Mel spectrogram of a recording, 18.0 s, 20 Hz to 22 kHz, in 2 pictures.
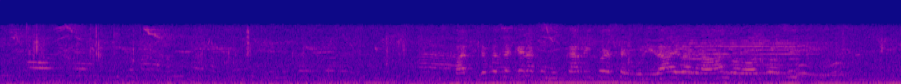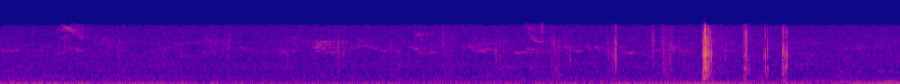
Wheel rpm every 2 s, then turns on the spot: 0, 0, 0, 0, 0, 0, 0, 0, 0.
none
